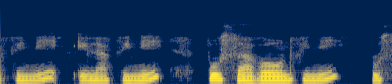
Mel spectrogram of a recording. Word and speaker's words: avons: Et ici, le S, à la fin, on ne prononce jamais. De la même façon ici, le Z, on ne prononce jamais. Nous avons, vous avez.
